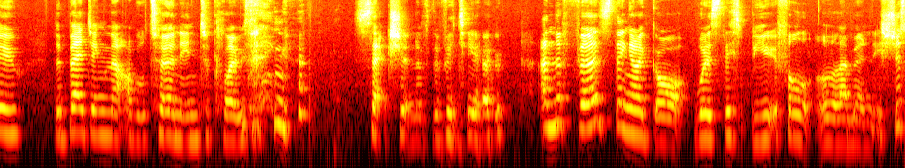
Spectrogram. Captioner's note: giggles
